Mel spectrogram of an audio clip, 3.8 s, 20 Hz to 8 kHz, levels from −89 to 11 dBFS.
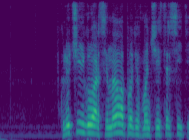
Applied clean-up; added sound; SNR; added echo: none; none; none; none.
